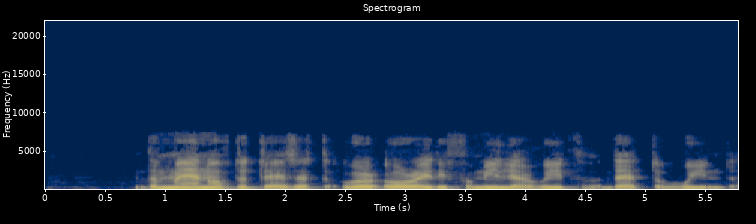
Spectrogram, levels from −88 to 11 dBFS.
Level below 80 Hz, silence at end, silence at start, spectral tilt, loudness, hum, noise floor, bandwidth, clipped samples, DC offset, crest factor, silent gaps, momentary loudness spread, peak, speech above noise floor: -54 dBFS; 0 s; 0.8 s; -5.5 dB/octave; -16 LUFS; none; -66 dBFS; 7.2 kHz; under 0.1%; under 0.1%; 14 dB; none; 9 LU; -2 dBFS; 50 dB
